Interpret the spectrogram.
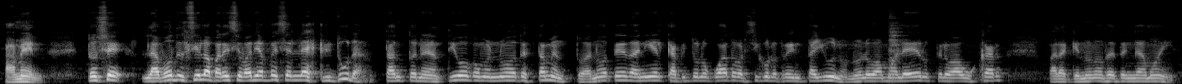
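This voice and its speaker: A man's voice: fairly high pitch, fast talker, darkish tone. A man teaching a Bible class, reading verses aloud and often checking in with his listeners. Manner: reads scripture aloud and directs listeners to verses.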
